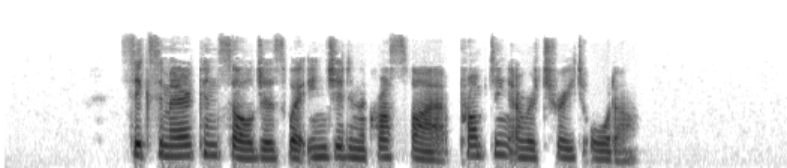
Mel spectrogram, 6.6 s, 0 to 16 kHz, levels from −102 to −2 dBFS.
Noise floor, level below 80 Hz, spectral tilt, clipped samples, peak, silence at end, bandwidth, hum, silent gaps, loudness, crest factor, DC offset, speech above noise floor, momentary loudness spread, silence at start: -86 dBFS; -68 dBFS; -5.5 dB/octave; under 0.1%; -6 dBFS; 1.25 s; 8 kHz; none; none; -25 LUFS; 20 dB; under 0.1%; 62 dB; 7 LU; 1.1 s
